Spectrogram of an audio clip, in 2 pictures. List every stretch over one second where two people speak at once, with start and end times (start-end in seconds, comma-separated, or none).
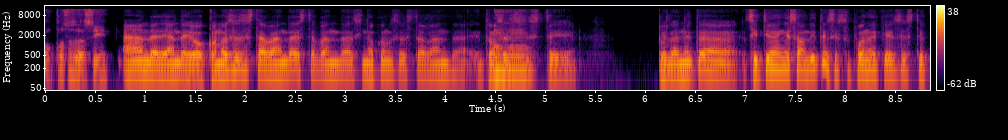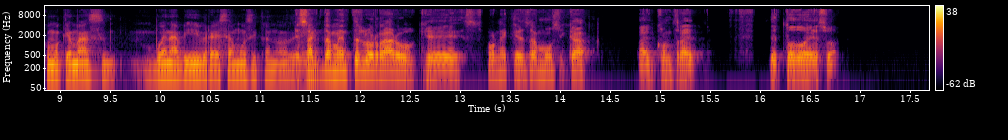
none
